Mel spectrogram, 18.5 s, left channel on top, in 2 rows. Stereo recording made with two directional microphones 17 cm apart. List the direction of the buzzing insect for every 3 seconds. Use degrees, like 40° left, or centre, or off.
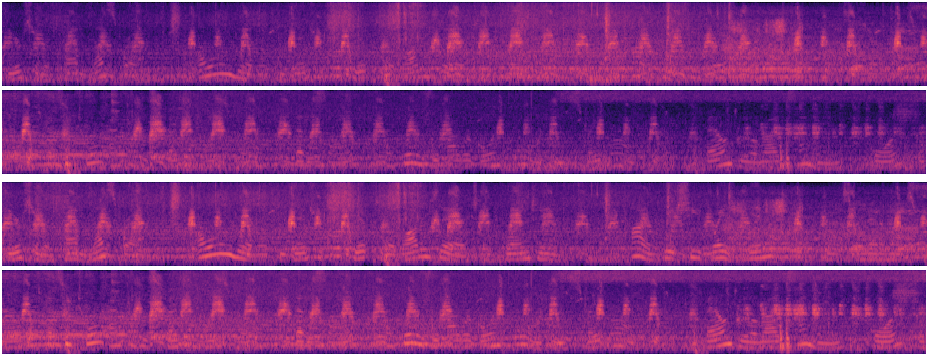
50° right, 10° left, 10° left, 30° right, 50° right, 50° right.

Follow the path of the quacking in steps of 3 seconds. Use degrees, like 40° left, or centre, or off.
50° right, centre, 30° left, 10° right, 50° right, 60° right.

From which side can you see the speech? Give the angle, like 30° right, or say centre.
40° right.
